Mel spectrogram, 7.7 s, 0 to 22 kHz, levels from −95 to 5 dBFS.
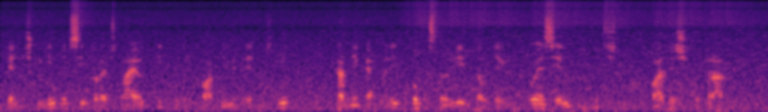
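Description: Noise suppressor artifacts run through the whole recording. The suppressor pulls down about 20 dB in every band it judges to be steady room noise, though that noise sits only about 5 dB below the speech. The background sinks and swells frame by frame. On a spectrogram the noise floor looks patchy and blotchy instead of an even haze.

Speech cut by the noise suppressor occurs from 0.0 to 3.0 s and again from 3.33 to 7.3 s, covering about three seconds each time. Because the speech barely rises above the noise, the suppressor mistakes parts of it for background, dropping them by up to about 22 dB. Consonants and word endings sound swallowed and faint. The waveform shows shrunken envelopes.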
